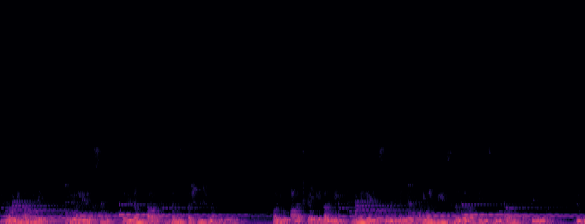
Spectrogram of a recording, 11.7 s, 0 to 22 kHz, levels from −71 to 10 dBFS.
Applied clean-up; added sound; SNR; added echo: none; Piano; 12 dB; reverberation time 0.9 s.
